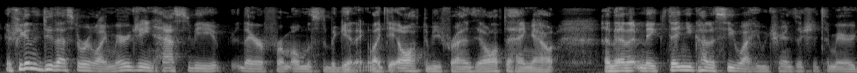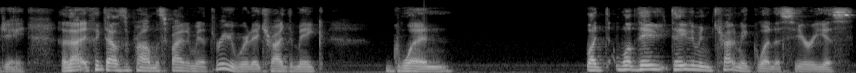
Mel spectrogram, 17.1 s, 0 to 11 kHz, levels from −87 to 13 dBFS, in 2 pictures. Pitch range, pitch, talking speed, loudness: 100-145 Hz, 110 Hz, 265 wpm, -26 LUFS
